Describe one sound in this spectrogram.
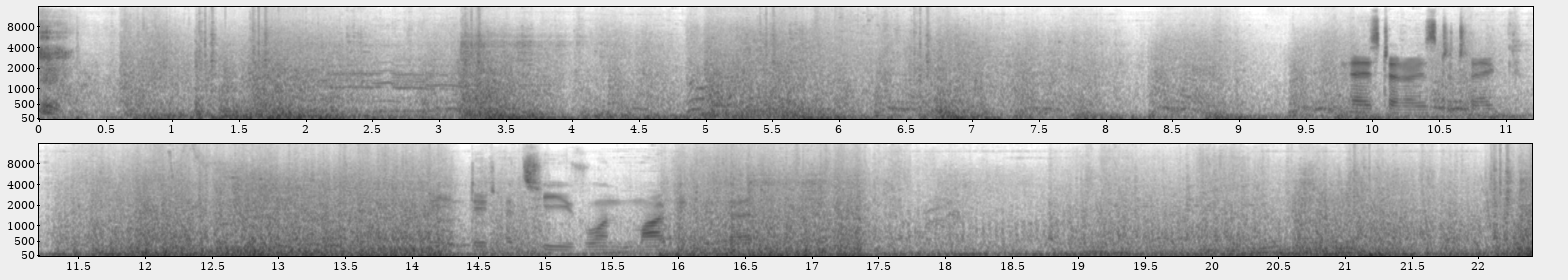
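Explosions boom and crackle in quick succession.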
